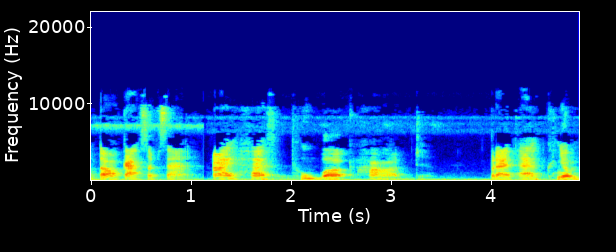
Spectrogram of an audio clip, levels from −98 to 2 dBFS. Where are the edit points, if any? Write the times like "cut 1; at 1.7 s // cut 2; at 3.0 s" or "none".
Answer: cut 1; at 1.0 s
